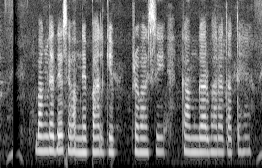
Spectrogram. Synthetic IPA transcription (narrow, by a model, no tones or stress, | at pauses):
bãːŋɡlaːd̪eːʃeʋəmneːpaːlke | pɾəʋaːsikaːmɡaːɾbʱaːɾət̪aːt̪eɦɛ̃ː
